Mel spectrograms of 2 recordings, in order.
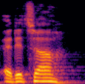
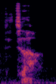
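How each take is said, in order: First: The word is said big and loud. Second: The word is said casually, tossed off. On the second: "thrown away"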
